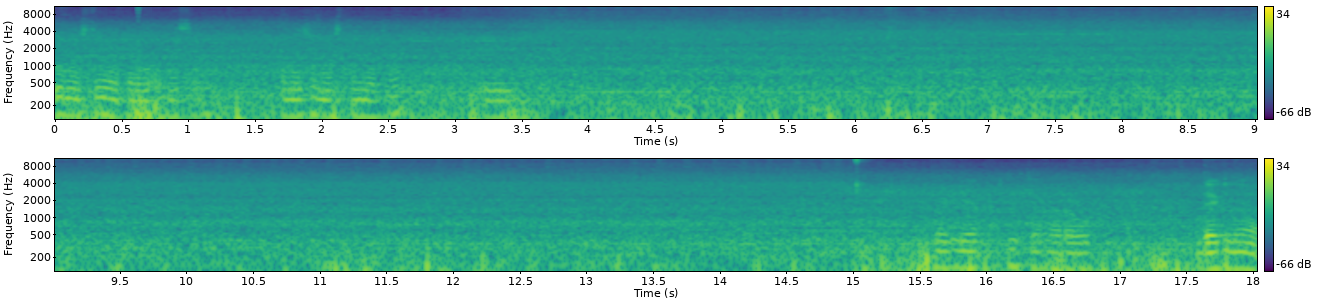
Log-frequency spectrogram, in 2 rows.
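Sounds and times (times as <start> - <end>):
steady hiss: 0.0 - 18.0.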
